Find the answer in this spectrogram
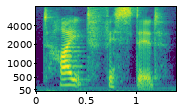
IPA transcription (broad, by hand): ˌtaɪt ˈfɪstəd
